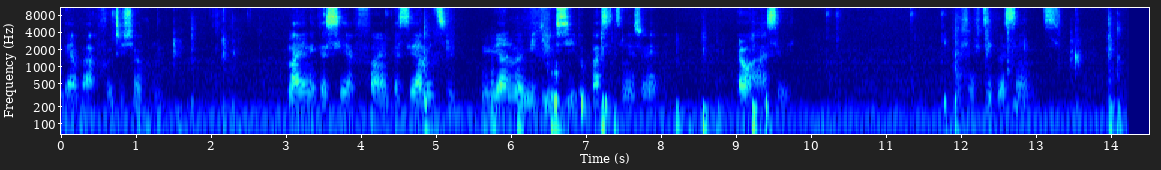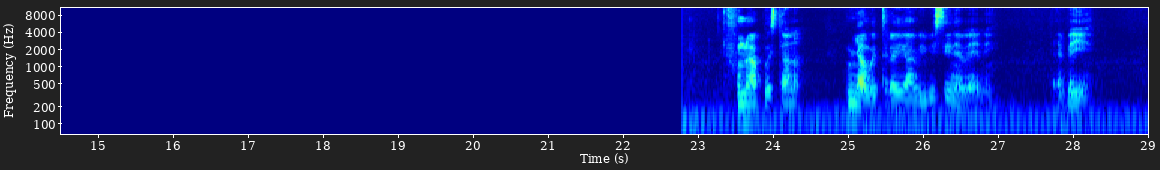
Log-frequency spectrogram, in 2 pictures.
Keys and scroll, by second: 12.8 KP_5, 12.8 KP_6.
